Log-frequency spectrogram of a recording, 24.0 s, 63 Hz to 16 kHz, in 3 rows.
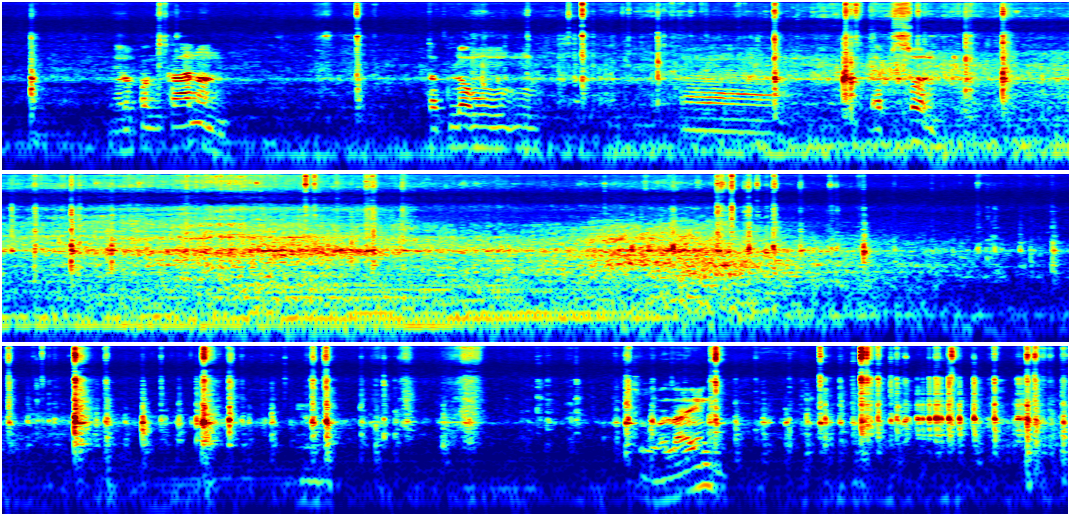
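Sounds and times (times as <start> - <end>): steady engine drone: 0.0 - 22.6
plastic parts clicking and knocking: 2.4 - 11.2, 12.5 - 24.0.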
